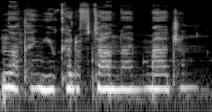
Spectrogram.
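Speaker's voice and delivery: put-on very soft, high, frail girl; faint and delicate, with weak pauses; sickly, feeble voice. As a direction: speak haltingly, fading almost to nothing. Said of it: "a sickly voice".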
